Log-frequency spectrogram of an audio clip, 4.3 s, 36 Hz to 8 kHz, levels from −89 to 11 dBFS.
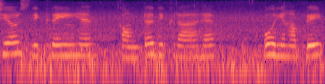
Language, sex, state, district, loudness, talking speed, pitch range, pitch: Hindi, female, Punjab, Pathankot, -17 LUFS, 150 wpm, 210-240 Hz, 225 Hz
